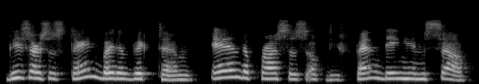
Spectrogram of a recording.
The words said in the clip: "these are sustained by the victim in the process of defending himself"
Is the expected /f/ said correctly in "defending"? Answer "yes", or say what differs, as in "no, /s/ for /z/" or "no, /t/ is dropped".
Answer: yes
